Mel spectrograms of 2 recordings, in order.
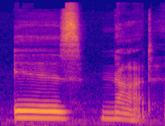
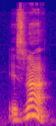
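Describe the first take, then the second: First: "is not" fully said, each word apart and loud; two separate words. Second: "Is not" smashed together, quick and loud; said quickly. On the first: Teacher explains a contraction, "is not" as two distinct words. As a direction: separate "is" from "not" with a clear gap. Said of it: "Two separate words". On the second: Teacher smashes words together for learners, quick "Is not". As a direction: run "Is not" together as one quick burst. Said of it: "want to say it quickly". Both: Shown as a demonstration.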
